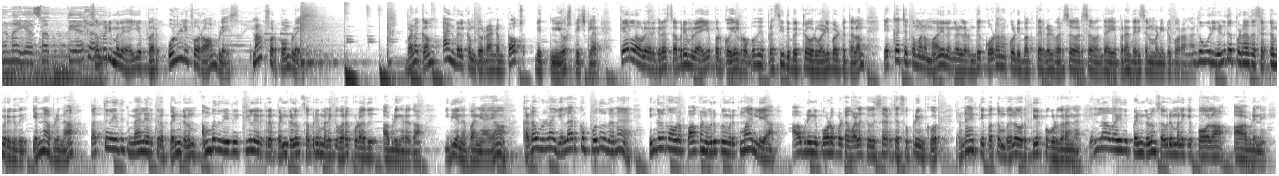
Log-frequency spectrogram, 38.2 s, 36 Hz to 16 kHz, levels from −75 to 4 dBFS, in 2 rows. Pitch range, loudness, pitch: 115-185 Hz, -17 LUFS, 145 Hz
